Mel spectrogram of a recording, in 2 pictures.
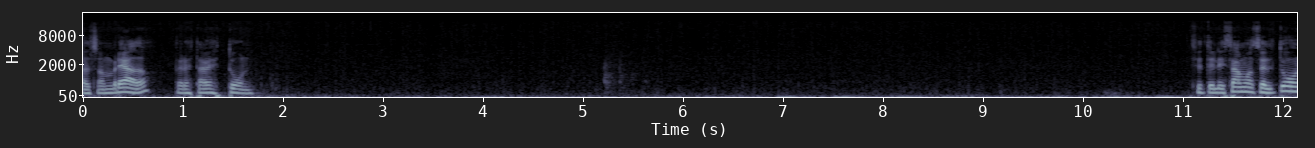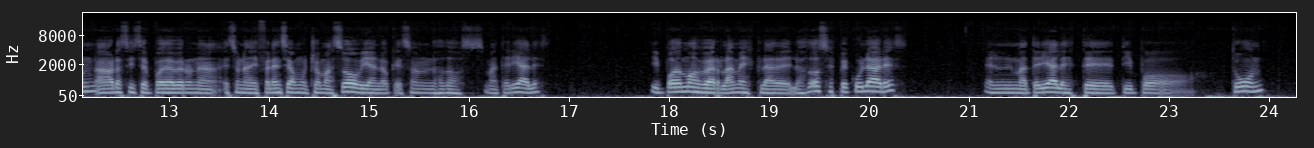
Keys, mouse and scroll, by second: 13.0 r, 13.3 right click, 13.4 r, 18.7 a, 19.0-19.6 scroll down 1, 20.3 scroll up 1, 21.5-22.0 scroll up 1.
